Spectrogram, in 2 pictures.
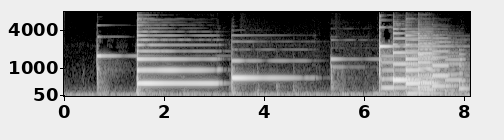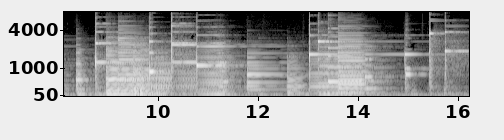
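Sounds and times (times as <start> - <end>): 
piano piece: 0.6 - 16.2.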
